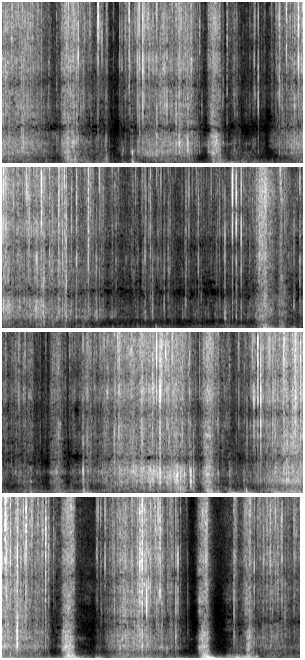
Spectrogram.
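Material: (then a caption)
Foam beads. A rainbow foam bead slime (floam) lump, solid and soft, is pressed and kneaded with fingertips and squashed with the palm against a table. The sound is a continuous bright crinkling and crackling of beads, with dense rapid pops and brief dips between squeezes. Almost no low end is heard.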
